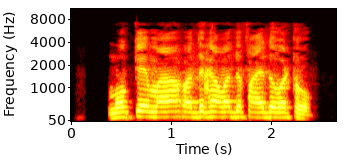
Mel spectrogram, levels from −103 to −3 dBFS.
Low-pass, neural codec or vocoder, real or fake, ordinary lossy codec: 7.2 kHz; none; real; AAC, 64 kbps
